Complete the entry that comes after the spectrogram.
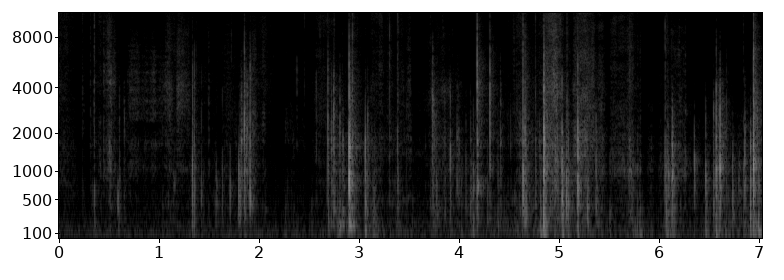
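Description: Long nails and fingertips rub and scratch across the crinkled pages of a warped, glossy paper toy catalog spread. Crisp, bright crinkling and crackling come in quick, irregular bursts with sharp dry snaps, with quiet gaps between the louder scratches.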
